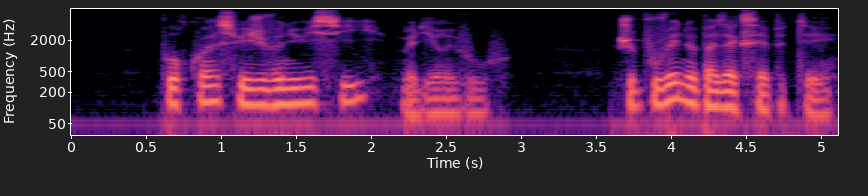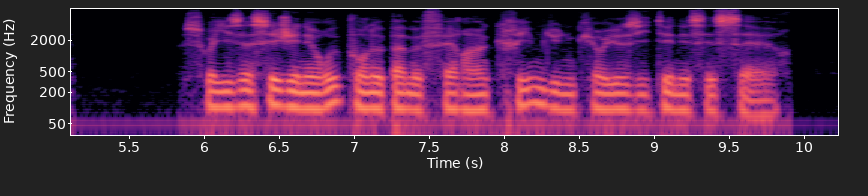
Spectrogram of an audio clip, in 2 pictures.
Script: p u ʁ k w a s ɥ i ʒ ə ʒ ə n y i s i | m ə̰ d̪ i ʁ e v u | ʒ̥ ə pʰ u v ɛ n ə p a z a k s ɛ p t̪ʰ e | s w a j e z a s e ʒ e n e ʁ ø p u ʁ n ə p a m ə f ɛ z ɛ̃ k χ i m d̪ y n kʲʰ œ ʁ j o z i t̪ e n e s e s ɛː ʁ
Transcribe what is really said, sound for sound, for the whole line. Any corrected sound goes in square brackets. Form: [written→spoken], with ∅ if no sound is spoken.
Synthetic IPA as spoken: p u ʁ k w a s ɥ i ʒ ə [ʒ→v] ə n y i s i | m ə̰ d̪ i ʁ e v u | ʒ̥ ə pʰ u v ɛ n ə p a z a k s ɛ p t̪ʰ e | s w a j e z a s e ʒ e n e ʁ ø p u ʁ n ə p a m ə f ɛ [z→ʁ] ɛ̃ k χ i m d̪ y n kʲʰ [œ→y] ʁ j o z i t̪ e n e s e s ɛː ʁ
